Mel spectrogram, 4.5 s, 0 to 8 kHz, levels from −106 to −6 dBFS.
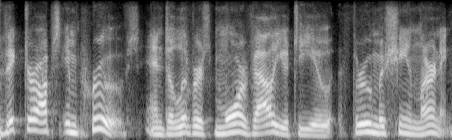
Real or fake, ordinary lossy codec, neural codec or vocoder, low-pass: fake; Opus, 16 kbps; vocoder, 44.1 kHz, 128 mel bands, Pupu-Vocoder; 7.2 kHz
